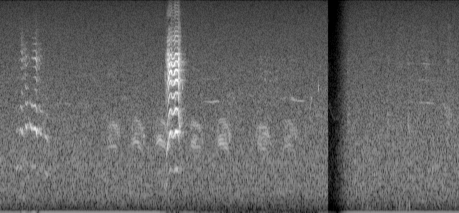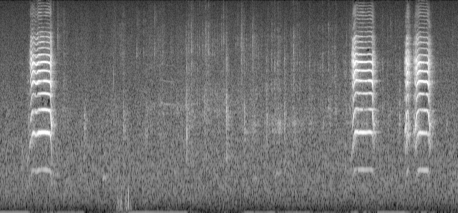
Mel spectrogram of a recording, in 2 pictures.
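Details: Baby goat in a village, calling with spaced harmonic bleats, the last two close together, amid soft background rustling and faint distant sounds.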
